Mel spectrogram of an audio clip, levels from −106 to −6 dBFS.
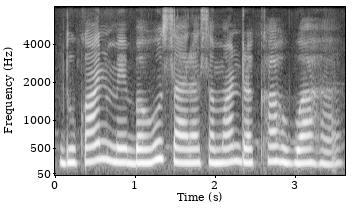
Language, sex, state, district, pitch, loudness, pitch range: Hindi, female, Jharkhand, Palamu, 245 Hz, -13 LUFS, 240-260 Hz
